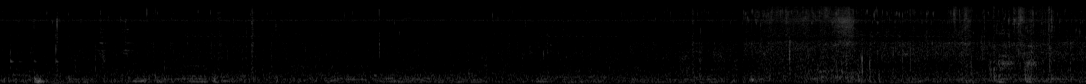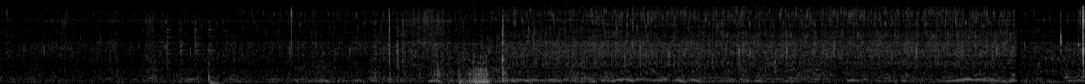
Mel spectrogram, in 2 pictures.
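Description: Sliced mushrooms and onions sizzling in a cast iron skillet over charcoal, with a few clicks as chopsticks stir them. The sizzle turns suddenly louder about seven seconds in.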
